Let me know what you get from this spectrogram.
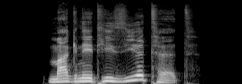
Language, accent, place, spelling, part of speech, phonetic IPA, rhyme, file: German, Germany, Berlin, magnetisiertet, verb, [maɡnetiˈziːɐ̯tət], -iːɐ̯tət, De-magnetisiertet.ogg
- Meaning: inflection of magnetisieren: 1. second-person plural preterite 2. second-person plural subjunctive II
